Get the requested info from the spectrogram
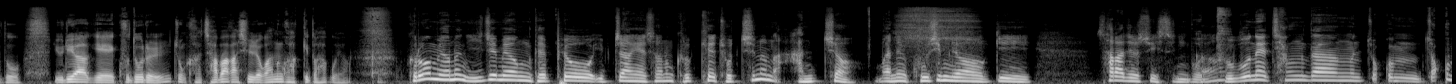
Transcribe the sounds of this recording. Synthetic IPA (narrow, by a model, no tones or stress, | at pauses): dojuɾiɦaɡe̞kudoɾɯɭt͡ɕomkat͡ɕabaɡaɕʰiʎːʌɡoɦanɯnɡʌk͈ak͈idoɦaɡojo̰kɯɾʌmjʌnɯnid͡ʑe̞mjʌŋte̞pʰjoip̚t͡ɕ͈aŋe̞sʰʌnɯnkɯɾʌkʰe̞t͡ɕot͡ɕʰinɯnant͡ɕʰjʌ | maɲamjʌnkuɕʰimɲʌɡ͈i | sʰaɾad͡ʑiɭs͈uis͈ɯɲik͈atubune̞t͡ɕʰaŋdaŋɯnt͡ɕ͈ok͈ɯmt͡ɕ͈ok͈ɯm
